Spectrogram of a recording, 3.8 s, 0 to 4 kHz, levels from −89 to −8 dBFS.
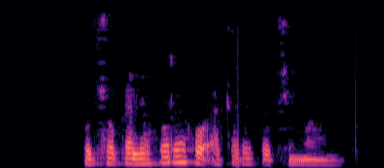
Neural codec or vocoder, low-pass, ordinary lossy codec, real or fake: none; 3.6 kHz; MP3, 16 kbps; real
